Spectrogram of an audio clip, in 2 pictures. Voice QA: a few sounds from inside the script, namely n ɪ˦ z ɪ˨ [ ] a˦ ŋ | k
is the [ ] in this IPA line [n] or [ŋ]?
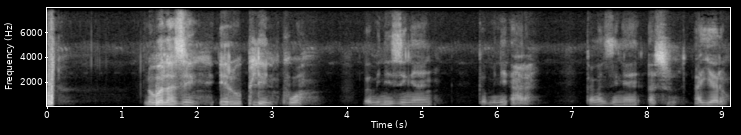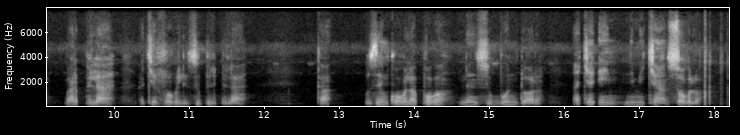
ŋ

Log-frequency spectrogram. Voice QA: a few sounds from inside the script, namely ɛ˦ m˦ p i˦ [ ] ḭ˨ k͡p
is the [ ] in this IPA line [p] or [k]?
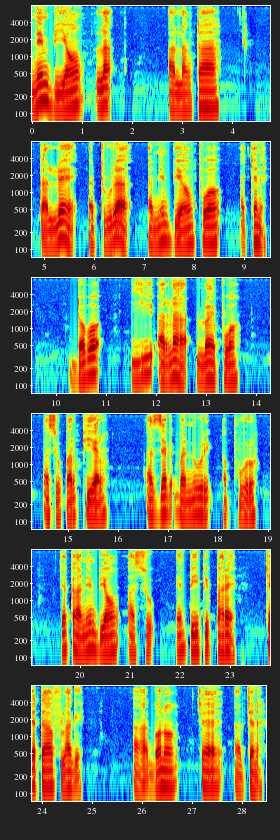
p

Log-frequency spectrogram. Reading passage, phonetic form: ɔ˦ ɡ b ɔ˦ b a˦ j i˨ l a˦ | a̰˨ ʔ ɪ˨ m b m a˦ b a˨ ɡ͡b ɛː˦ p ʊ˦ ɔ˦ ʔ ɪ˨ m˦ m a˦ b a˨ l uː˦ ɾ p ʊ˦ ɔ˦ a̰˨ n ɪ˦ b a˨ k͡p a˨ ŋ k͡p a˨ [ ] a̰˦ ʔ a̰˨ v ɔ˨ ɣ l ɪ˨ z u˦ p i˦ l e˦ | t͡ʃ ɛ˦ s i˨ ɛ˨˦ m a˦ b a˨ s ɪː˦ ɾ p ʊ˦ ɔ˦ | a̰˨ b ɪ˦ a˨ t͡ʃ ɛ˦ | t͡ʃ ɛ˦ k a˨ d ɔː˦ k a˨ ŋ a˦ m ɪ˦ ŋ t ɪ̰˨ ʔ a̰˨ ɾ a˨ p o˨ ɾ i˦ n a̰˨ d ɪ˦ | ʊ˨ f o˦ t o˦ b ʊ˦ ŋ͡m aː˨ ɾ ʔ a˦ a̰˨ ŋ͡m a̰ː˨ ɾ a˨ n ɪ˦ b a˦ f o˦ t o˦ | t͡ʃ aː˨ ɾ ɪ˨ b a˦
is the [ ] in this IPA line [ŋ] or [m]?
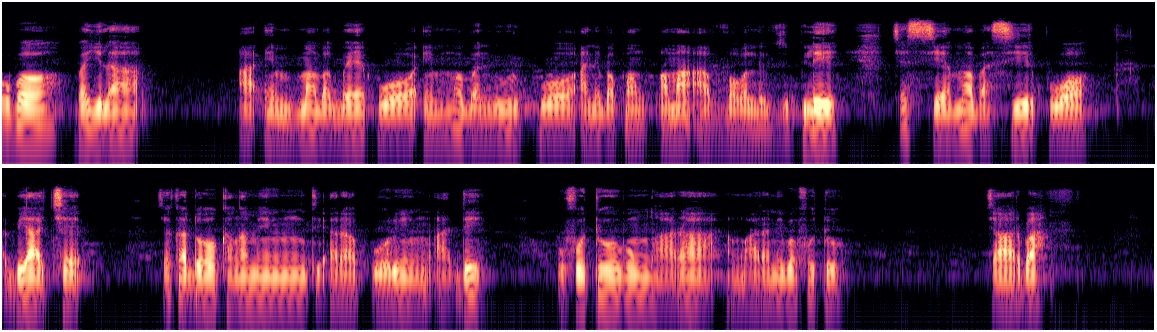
m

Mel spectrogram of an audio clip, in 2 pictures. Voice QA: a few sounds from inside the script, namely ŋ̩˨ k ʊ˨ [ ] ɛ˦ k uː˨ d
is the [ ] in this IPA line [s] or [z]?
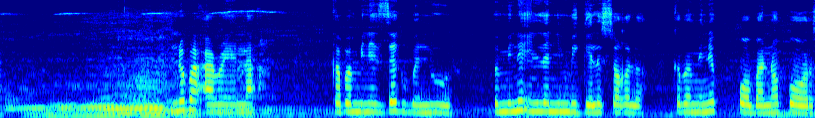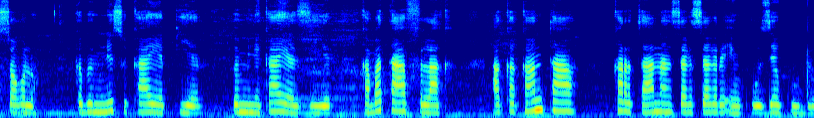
z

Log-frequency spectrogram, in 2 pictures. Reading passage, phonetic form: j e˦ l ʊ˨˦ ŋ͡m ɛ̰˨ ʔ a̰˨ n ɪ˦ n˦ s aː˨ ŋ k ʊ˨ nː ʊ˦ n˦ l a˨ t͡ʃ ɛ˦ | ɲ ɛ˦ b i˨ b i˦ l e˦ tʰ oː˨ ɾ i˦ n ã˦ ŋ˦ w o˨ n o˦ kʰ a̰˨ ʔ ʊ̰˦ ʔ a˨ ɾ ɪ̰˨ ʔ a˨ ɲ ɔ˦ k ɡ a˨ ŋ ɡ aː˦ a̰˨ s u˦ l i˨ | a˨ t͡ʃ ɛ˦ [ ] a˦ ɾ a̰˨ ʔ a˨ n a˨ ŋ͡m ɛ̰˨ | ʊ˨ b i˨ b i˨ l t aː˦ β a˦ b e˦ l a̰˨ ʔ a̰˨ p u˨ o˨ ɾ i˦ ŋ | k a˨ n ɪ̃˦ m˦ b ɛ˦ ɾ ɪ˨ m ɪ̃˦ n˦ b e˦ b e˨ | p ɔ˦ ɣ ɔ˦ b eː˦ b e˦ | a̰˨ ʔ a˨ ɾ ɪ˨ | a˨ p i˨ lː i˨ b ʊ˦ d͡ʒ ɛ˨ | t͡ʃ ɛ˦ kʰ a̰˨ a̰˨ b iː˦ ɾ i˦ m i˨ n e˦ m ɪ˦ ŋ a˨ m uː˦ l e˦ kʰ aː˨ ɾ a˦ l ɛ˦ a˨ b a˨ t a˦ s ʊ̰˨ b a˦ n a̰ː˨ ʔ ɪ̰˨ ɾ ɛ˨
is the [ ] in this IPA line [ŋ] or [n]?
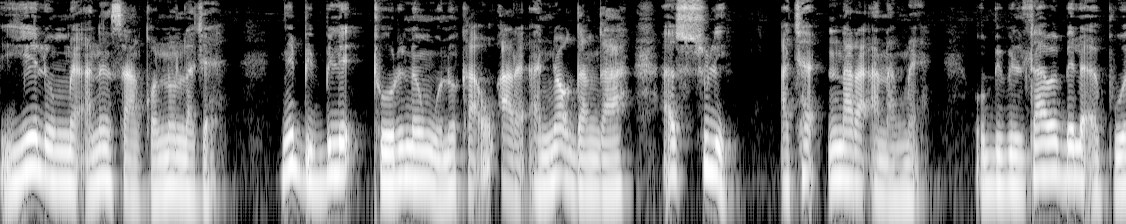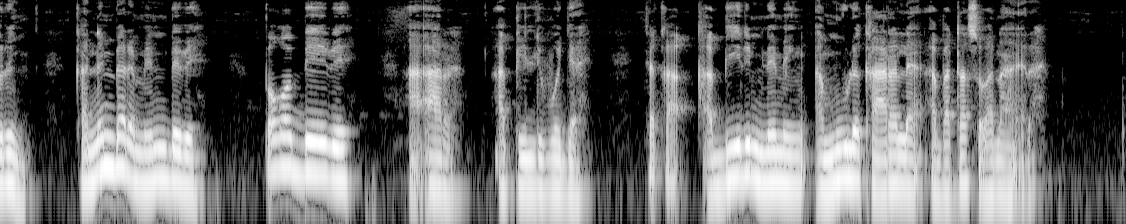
n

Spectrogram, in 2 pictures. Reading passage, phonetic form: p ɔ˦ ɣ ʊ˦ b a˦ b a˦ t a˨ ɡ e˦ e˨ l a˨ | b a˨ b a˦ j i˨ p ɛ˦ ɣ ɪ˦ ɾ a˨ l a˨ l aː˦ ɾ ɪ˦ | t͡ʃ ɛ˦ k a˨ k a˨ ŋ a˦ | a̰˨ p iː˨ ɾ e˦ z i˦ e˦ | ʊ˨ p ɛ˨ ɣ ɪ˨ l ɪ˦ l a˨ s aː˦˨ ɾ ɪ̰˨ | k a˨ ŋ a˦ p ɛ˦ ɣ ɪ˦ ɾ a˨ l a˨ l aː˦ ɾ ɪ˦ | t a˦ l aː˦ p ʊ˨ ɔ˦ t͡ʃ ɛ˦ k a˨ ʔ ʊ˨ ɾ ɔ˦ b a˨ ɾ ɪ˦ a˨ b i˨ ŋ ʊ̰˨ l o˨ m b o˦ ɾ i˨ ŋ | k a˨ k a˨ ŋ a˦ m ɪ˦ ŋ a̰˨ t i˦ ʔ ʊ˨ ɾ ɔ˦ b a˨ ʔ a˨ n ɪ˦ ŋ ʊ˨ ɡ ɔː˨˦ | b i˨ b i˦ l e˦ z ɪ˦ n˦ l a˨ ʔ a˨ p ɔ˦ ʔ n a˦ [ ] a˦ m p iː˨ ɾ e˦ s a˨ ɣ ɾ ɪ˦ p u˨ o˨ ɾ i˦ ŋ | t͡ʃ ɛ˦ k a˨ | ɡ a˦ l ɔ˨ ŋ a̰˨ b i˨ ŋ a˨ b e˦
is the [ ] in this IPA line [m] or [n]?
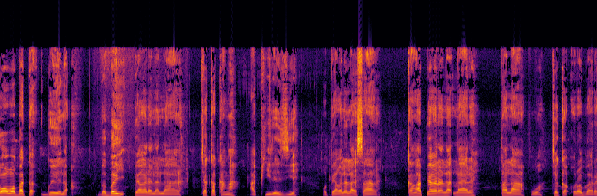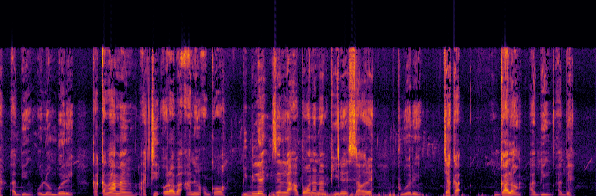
n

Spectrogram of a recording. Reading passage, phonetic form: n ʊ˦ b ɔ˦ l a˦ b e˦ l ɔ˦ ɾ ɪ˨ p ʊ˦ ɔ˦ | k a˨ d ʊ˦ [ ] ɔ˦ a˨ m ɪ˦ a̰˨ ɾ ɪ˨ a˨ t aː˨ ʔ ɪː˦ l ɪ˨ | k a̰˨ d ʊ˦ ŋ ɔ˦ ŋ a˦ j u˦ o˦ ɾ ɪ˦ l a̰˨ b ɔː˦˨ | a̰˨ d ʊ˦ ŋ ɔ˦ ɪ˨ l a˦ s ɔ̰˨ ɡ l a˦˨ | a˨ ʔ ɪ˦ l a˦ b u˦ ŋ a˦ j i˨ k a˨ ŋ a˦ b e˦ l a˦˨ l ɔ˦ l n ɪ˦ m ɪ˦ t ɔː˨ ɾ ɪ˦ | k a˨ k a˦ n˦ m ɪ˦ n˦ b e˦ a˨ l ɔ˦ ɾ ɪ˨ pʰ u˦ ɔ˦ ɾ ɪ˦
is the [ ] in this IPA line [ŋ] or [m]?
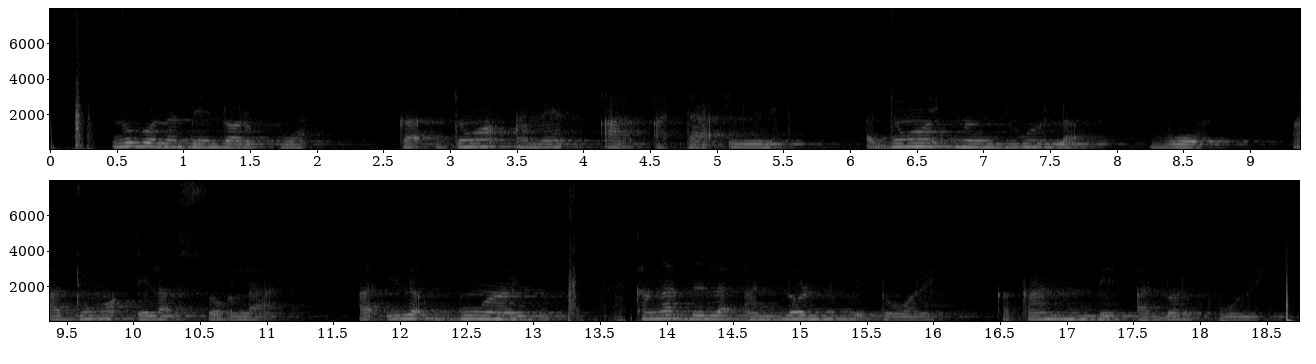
ŋ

